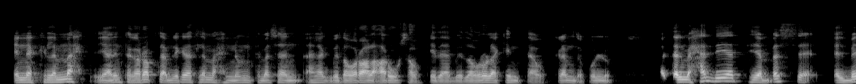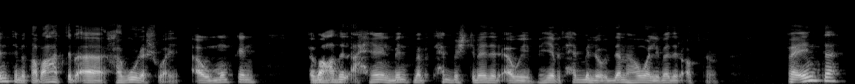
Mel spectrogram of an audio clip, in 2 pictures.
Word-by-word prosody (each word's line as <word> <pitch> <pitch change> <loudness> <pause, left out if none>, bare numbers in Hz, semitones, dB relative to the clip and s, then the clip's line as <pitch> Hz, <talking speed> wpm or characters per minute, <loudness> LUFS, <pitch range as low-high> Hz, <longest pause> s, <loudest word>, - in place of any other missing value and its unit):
إنّك 105 +1 +1
لمَّحت 110 +5 +2
يعني 100 - +1
أنت 105 - -6
جرّبت 115 +4 +2
قبل 95 +1 +1
كده 105 +2 +2
تلمَّح 105 -3 -3
إنّه 90 +1 -2
أنت 95 -2 -7
مثلًا 90 -1 -2
أهلك 95 0 -2
بيدوّروا 85 +1 +2
على - - +5
عروسة 85 -1 0
وكده 80 +2 -3
بيدوّروا 85 +5 +1
لك 95 - -9
أنت 90 -3 -4
والكلام 90 +4 -4
ده - - -7
كلّه، 90 0 -4 0.5
فالتلميحات 115 +7 +4
دِيَّة 150 -1 +2
هي 105 -1 +3
بس - - -2 0.3
البنت 120 +8 +1
بطَبعَها 95 -3 +2
بتبقى - - +3
خجولة 100 +3 0
شوية - - -8 0.2
أو 90 0 +4
ممكن 110 +3 -2 0.5
في - - -1
بعض - - +4
الأحيان 110 +1 0
البنت 110 +3 -2
ما - - +1
بتحبش 105 -4 -7
تبادر 100 0 0
أوي 85 -5 0
هي 100 +3 0
بتحب 105 +1 -5
اللي 95 -2 +1
قدّامها 95 +3 -1
هو 100 +1 +2
اللي 90 -2 0
يبادر 90 0 -3
أكتر، - - -11 0.7
فأنت 165 +7 +3
100 Hz, 175 wpm, -24 LUFS, 90-110 Hz, 0.7 s, على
